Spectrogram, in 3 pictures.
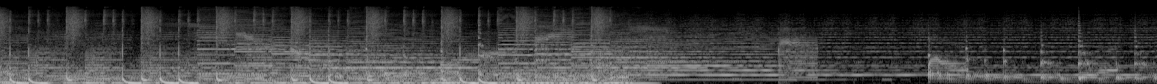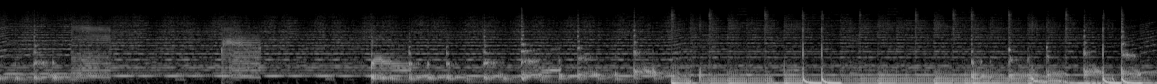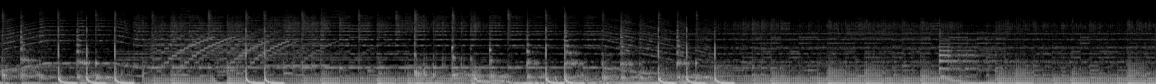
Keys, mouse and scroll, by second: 1.0-3.1 typing, 7.2 double click, 7.8 double click, 8.2 double click, 9.0 double click, 9.4 double click, 10.0-12.8 double click, 27.1 double click.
